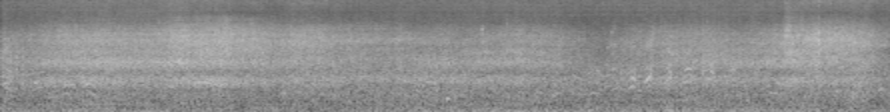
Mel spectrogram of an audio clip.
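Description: Surf washing onto the beach, swelling about two seconds in and again near the end, with wind rumbling on the microphone.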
